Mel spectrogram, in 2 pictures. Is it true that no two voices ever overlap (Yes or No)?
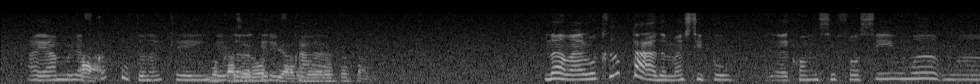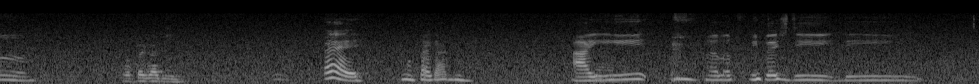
No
